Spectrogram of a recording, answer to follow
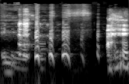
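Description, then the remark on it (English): A few short, breathy laughs give way to a brief pause, then a single loud sneeze bursts out at the end. “Bless you.”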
